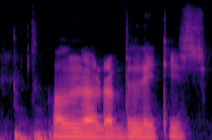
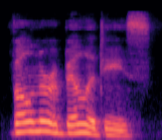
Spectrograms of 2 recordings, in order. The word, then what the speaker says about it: vulnerabilities: How do you say this again? Vulnerabilities. Vulnerabilities. Vulnerabilities pronunciation. Vulnerabilities. Vulnerabilities. Okay, B. This This is where the emphasis is.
